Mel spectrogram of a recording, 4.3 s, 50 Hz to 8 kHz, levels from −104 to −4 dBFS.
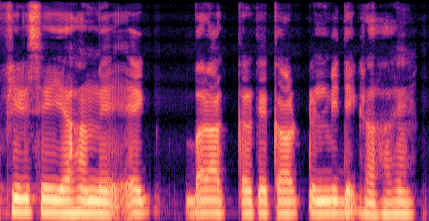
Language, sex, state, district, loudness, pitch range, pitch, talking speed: Hindi, male, Arunachal Pradesh, Papum Pare, -16 LUFS, 120-125 Hz, 120 Hz, 170 wpm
